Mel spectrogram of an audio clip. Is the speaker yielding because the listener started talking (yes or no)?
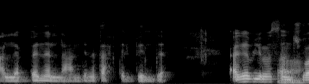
no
